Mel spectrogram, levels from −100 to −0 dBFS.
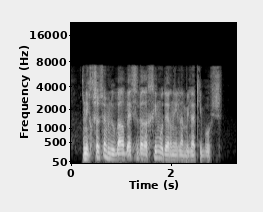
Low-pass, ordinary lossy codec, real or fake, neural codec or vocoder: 7.2 kHz; AAC, 32 kbps; fake; vocoder, 22.05 kHz, 80 mel bands, WaveNeXt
